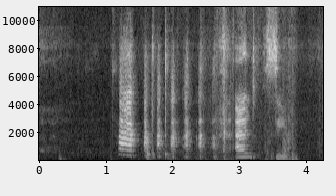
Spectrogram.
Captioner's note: laughing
